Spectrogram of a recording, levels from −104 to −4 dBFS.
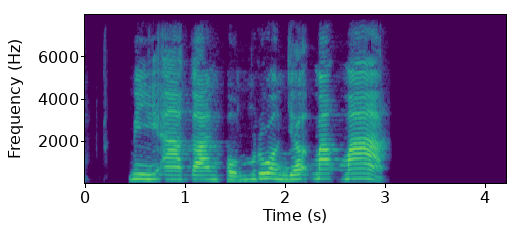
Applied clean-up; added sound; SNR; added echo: none; none; none; none.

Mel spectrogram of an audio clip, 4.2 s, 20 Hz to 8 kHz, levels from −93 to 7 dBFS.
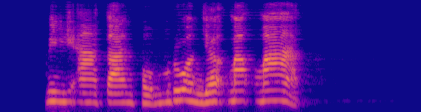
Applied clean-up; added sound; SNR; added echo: neural mask model DeepFilterNet 3.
